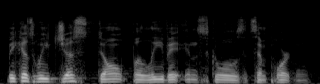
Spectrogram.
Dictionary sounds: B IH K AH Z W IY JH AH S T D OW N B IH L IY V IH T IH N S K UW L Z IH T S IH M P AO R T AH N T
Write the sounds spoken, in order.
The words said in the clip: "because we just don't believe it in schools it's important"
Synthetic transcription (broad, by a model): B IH K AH Z W IY JH AH S D OW N B IH L IY V IH T IH N S K UW L Z IH T S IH M P AO R T N T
